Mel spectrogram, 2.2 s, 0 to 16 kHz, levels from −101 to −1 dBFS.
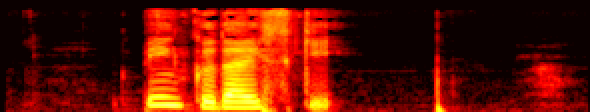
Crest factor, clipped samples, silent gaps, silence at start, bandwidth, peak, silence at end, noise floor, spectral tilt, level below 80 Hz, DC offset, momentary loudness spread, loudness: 22 dB; under 0.1%; none; 0.55 s; 11.5 kHz; -4 dBFS; 0.55 s; -71 dBFS; -4.5 dB/octave; -48 dBFS; under 0.1%; 23 LU; -22 LUFS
